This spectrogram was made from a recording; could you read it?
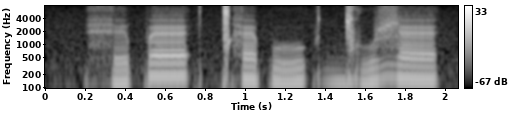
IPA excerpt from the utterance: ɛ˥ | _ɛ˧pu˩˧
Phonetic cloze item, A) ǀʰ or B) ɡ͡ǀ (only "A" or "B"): A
